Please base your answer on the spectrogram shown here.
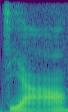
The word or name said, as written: jia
